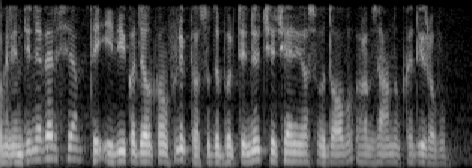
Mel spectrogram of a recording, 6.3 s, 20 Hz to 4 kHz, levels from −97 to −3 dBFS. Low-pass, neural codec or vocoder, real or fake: 3.6 kHz; none; real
